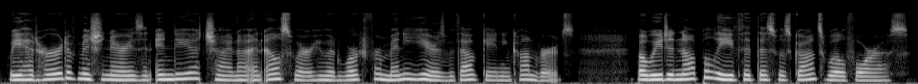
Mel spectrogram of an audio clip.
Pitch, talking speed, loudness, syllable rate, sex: 215 Hz, 200 wpm, -17 LUFS, 5.5 syllables/s, female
